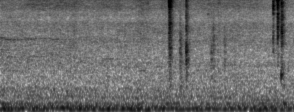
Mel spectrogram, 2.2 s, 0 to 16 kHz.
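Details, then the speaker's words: Mitsubishi L300 FB-type diesel with morning hard starting; with the sending unit unplugged, key on: low hum with sharp separate clicks about a second apart as the glow plug heater controller relay switches. "Ngayon guys may lalagitik na 'yan kasi pinunot natin 'yan."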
